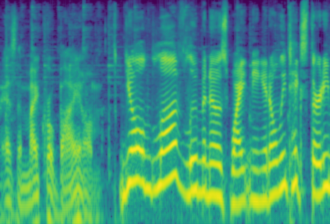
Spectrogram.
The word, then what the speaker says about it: Lumineux: I really enjoy using Lumino because, you know, my teeth, they just look great.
